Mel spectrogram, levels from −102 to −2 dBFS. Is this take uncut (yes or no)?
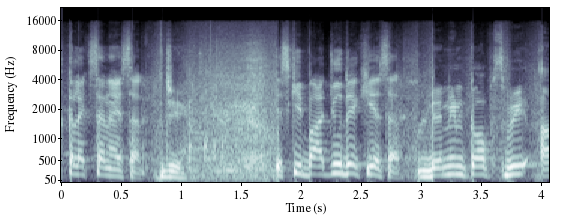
no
